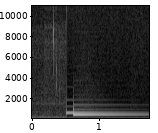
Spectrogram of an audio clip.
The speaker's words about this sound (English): There goes the bell. I'll get it.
